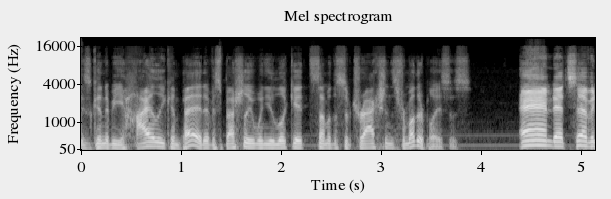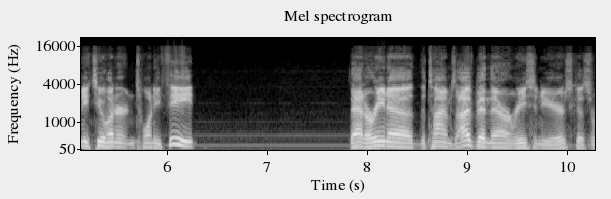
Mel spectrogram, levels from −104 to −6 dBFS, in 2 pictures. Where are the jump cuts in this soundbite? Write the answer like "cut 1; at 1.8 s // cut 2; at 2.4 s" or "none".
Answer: none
